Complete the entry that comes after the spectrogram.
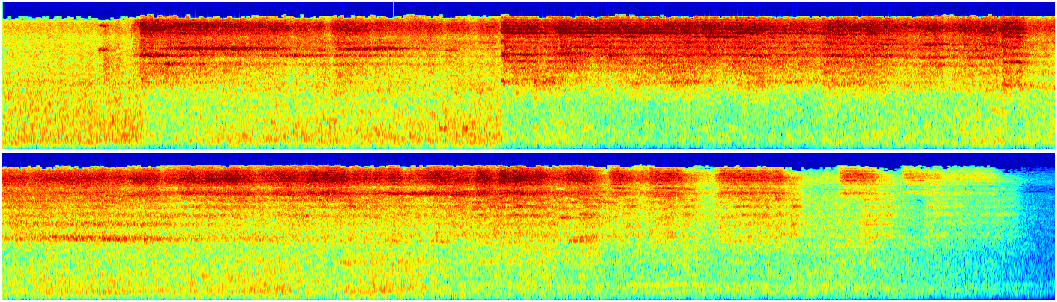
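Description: Electric multiple unit running non-stop through a curved station platform: a loud rolling rumble of wheels on rail with steady high-pitched wheel squeal. It fades away over the last few seconds as the train draws off.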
